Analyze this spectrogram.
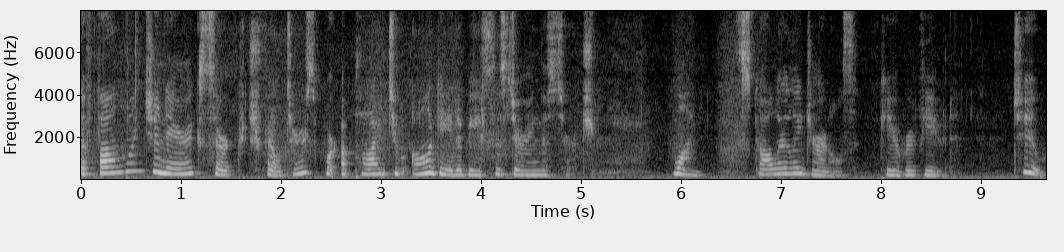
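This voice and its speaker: A soft-spoken woman at a high pitch, with lively intonation and a fairly slow pace. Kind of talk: ASMR reading of academic text. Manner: soft, quiet, slow.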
